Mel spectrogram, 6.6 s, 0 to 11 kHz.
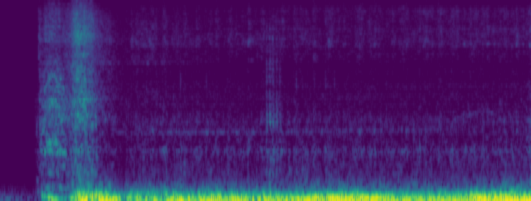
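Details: Pontiac Firebird (1968 or 1967 per sources) V8, TREMEC TKO 500 5-speed swap, electric fans, 150 A alternator, ran 180 degrees on test drive: brief crank, clean catch, strong steady V8 idle with light blips; normal start and rev.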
